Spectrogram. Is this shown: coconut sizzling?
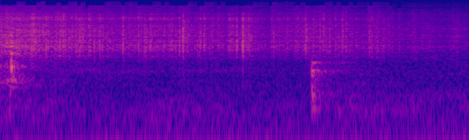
yes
